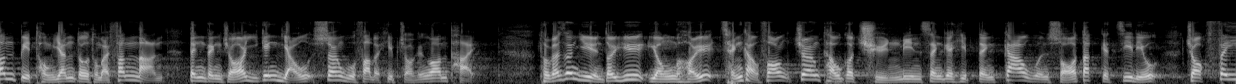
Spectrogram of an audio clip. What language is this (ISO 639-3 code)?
yue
